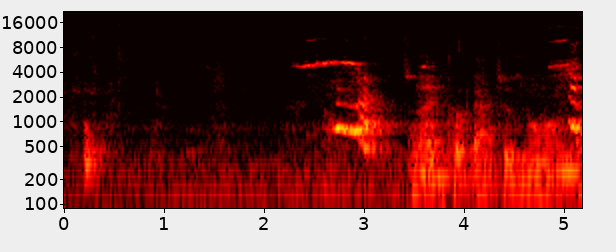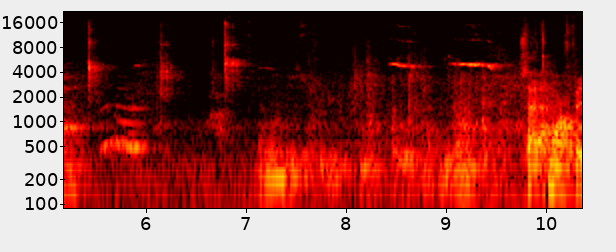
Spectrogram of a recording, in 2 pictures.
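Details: Feral dog Finnegan during a Chicago training session introducing the e-collar: high thin whines and harmonic whimpering cries come in clusters, mixed with brief yelps, while human speech continues in the background.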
